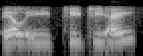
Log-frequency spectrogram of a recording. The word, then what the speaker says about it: Lira: It's pronounced Letta? Yeah, that's how it's pronounced. I'm a radio guy, so I have to work this out to where I don't be messing you up, because it's spelled Lira, and you got Lita out of that.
